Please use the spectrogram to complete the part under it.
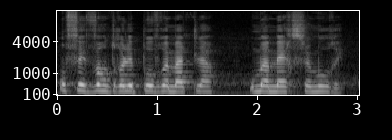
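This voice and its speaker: A woman's voice: fairly high pitch, little pitch movement, normal speed, a little mellow, lightly acted. A woman reading aloud, voicing a young male poacher who talks through clenched teeth, tense and threatening. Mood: tense, scornful.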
